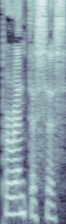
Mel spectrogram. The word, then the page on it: parenthesis: American English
